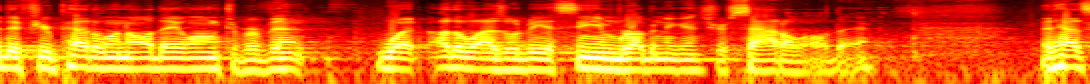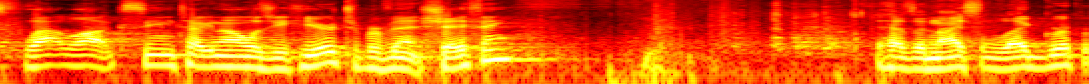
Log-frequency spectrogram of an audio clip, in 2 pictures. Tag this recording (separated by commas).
Speech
